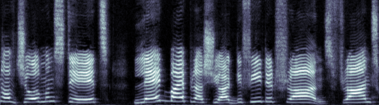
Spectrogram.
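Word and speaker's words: Prussia: की बजाय कुछ जगह ना प्रशिया इज प्रशा। अगर तुम लोग गूगल बाबा के पास जाओगे, ट्रांसलेट करके देखोगे, प्रोनाउंसिएशन चेक करोगे, तो प्रशिया को ना प्रशा लिखा गया है, बट I stick to प्रशिया, easy भी लगता है ना। तो प्रशा इसकी ब्रिटिश और अमेरिकन एक्सेंट में है, बट हम लोग प्रशिया बोल रहे हैं, तो ये मत बोलने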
